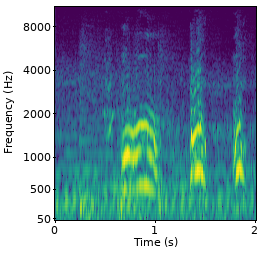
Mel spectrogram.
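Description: A dog gives a few short yipping barks and whining cries in separate bursts, moderately loud, with no other sound over them.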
